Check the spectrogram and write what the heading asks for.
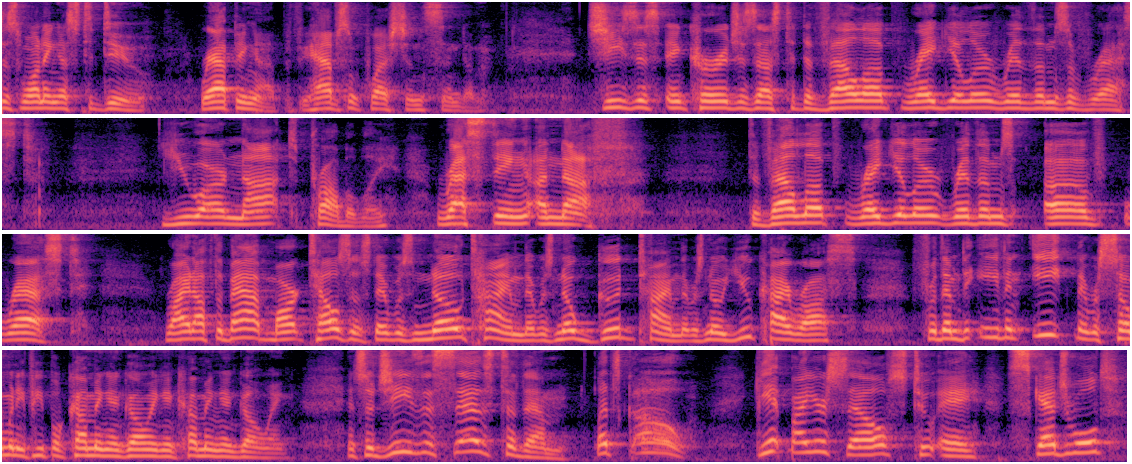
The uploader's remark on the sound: This is audio ripped from the Live Service video.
